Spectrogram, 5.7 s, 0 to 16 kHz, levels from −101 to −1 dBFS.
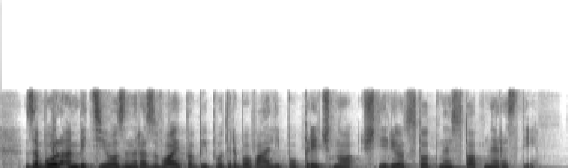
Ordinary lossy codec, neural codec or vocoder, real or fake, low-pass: none; none; real; 7.2 kHz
